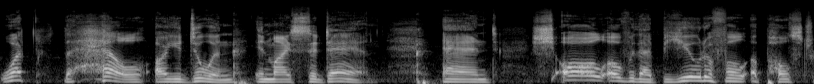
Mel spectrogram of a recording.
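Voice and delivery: put-on New York accent, savoring the words. Demonstrating a dialect with a line once said to a friend, New York accent. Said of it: "it still sounds like he's from New York".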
